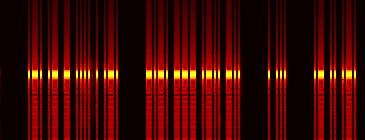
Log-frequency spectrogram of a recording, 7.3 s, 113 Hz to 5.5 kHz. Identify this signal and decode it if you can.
Morse code, heard as a keyed tone, about 30 wpm, 700 Hz. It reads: RATHER COLD ES AIR
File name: UK MASTER QSOs TRAINING / 30WPM / UK MASTER QSOs 0023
